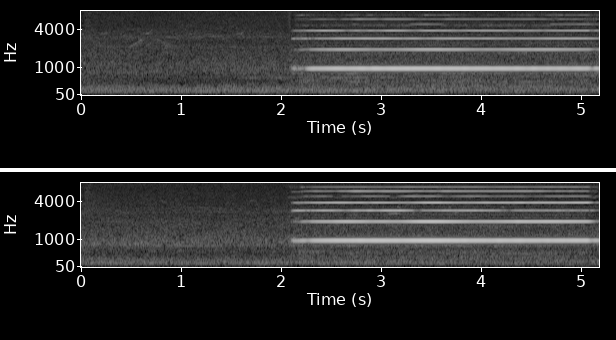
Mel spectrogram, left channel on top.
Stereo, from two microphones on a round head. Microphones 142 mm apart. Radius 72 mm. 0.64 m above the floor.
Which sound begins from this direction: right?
A violin, at 2.1 s.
